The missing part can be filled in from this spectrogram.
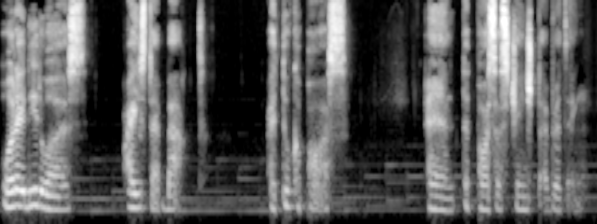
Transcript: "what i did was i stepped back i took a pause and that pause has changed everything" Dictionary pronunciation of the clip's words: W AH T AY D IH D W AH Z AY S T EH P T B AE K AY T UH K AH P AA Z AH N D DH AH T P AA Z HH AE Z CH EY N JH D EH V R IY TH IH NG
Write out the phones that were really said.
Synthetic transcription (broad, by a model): W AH T AY D IH D W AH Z AY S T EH T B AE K AY T UH K AH P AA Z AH N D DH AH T P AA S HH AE S CH EY N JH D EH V R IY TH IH NG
